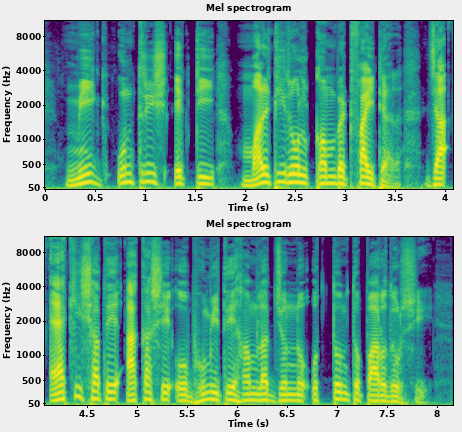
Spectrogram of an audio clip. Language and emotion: Bengali, neutral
